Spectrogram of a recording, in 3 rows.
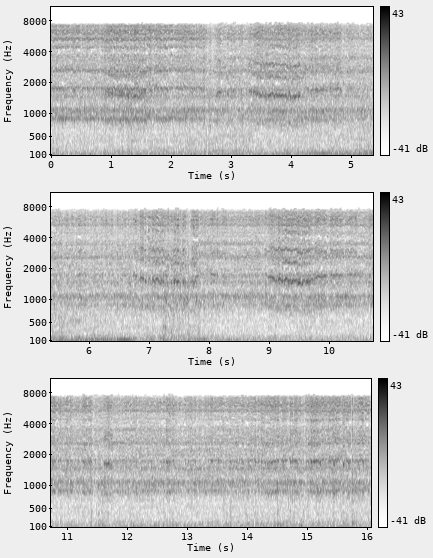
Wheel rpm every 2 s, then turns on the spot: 230, 220, 230, 220, 220, 230, 230, 230.
none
